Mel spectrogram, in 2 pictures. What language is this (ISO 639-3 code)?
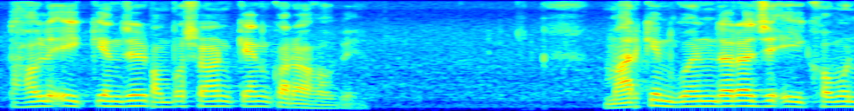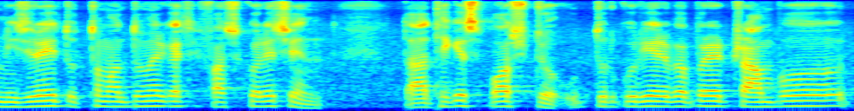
ben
